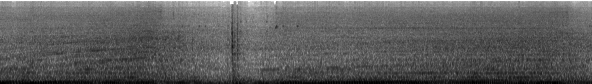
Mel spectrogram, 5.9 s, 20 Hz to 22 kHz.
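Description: A 1967 MG B roadster's engine drones and revs loudly after a downshift into second gear, a continuous throaty exhaust note that rises and falls, recorded close to the car while it drives along.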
